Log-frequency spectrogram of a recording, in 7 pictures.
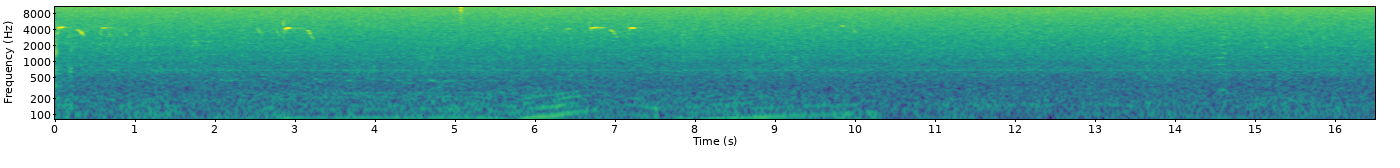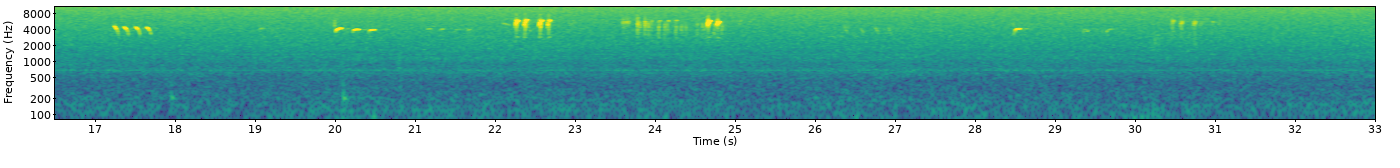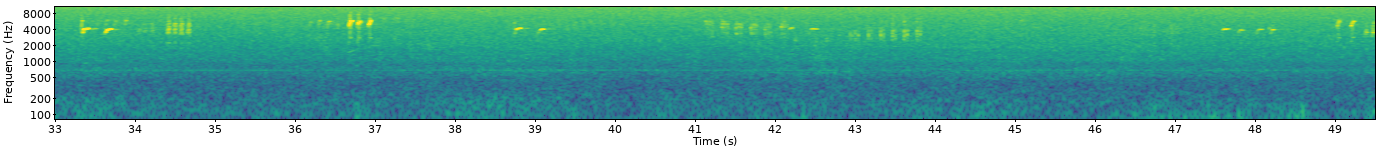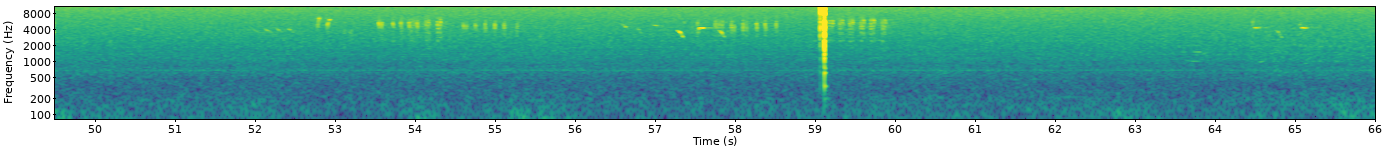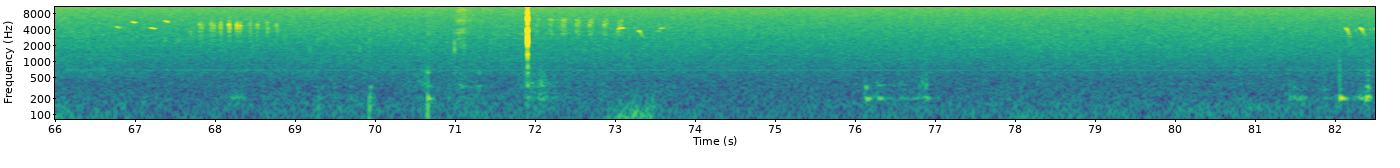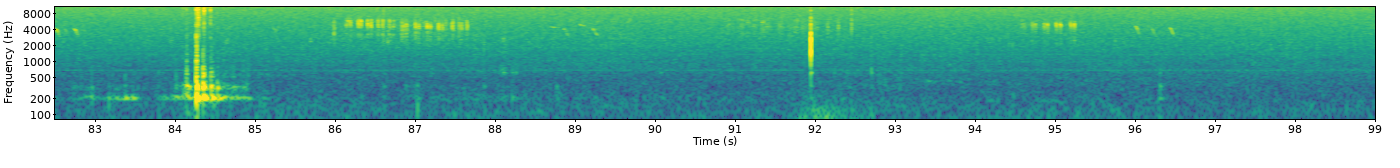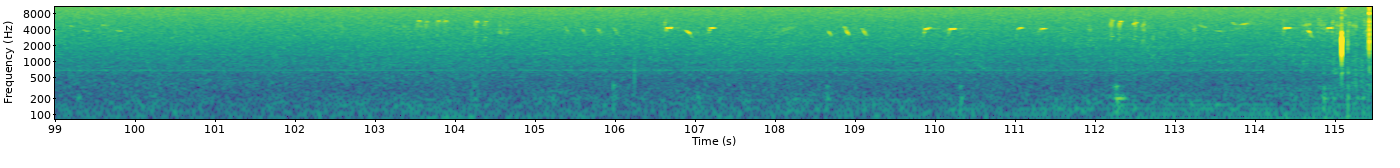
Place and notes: Keratokampos, Viannos, Greece - Bird Singing
This year various species of birds have migrated to Crete. Keratokampos is just a little bit greener than other parts of the south, and is an attractive destination of these birds.
September 2017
